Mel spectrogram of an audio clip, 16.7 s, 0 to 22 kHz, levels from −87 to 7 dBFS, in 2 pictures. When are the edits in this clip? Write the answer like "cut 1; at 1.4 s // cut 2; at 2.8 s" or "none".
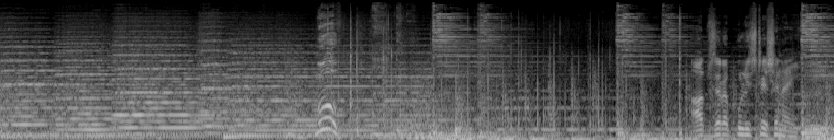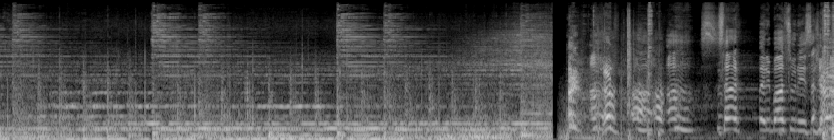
cut 1; at 14.0 s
